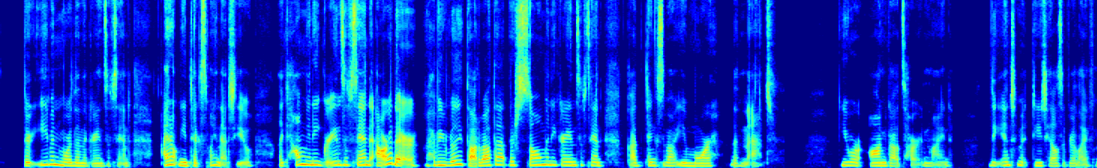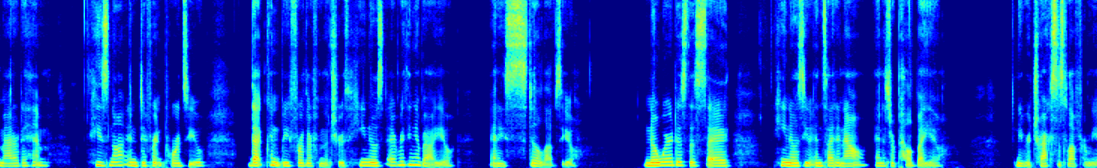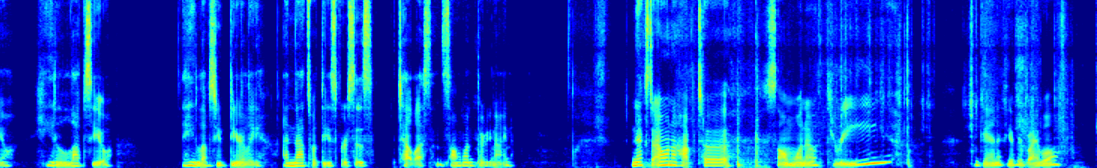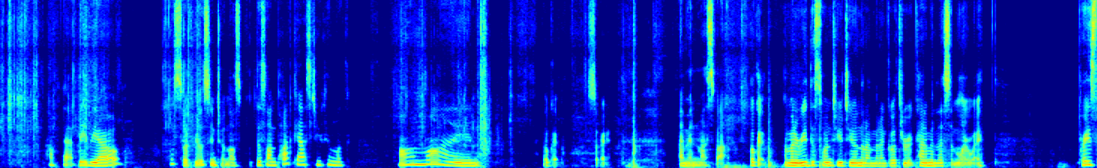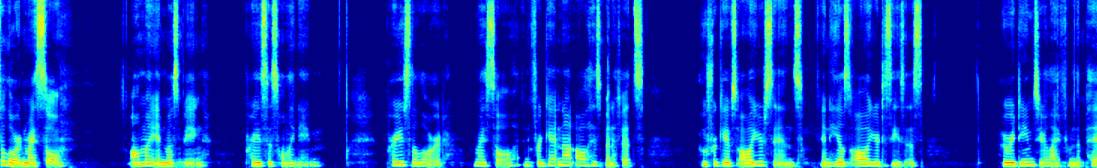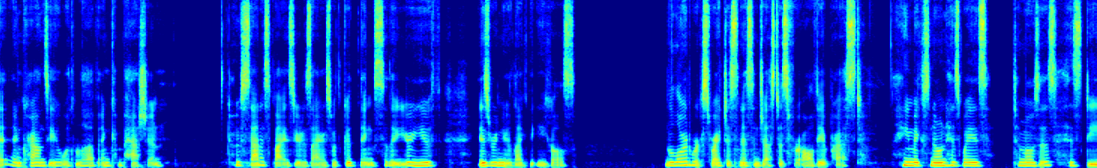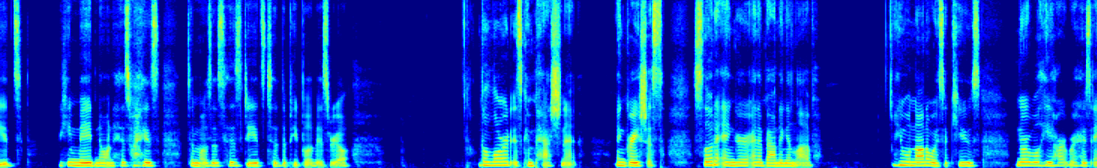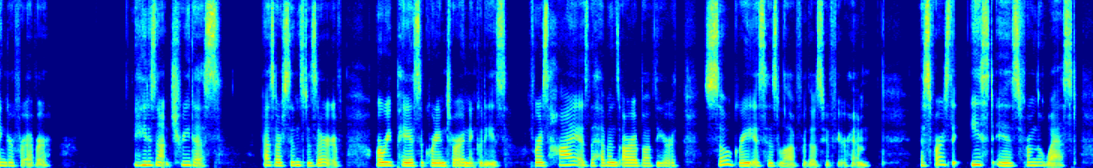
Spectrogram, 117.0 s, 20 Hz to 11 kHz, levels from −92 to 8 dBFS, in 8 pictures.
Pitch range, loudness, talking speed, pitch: 190-225 Hz, -26 LUFS, 180 wpm, 200 Hz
